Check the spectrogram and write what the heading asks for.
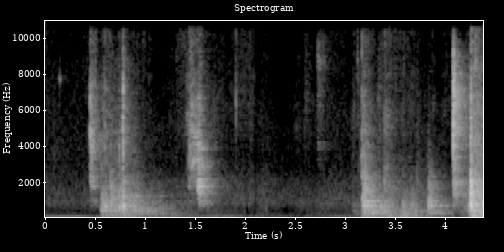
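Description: An aluminum stock trailer's escape door being handled and swung open. There are a couple of softer knocks, then a louder clatter of metal from about three seconds in.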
